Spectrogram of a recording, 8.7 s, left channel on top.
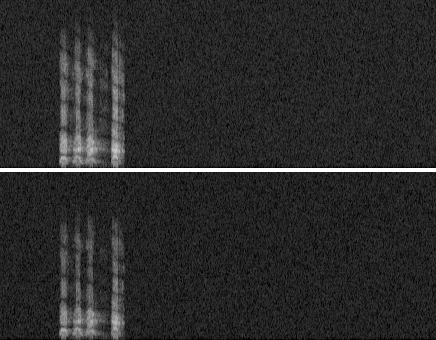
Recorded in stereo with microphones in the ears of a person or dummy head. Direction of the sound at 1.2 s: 30° left (ahead or behind).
